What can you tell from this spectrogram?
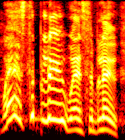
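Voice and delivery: high, fretful asking where the blue is; mock-panic hunt for the missing colour; puzzled searching. Presenter recalling her search for the binding, high and fretful. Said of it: "I was like".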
